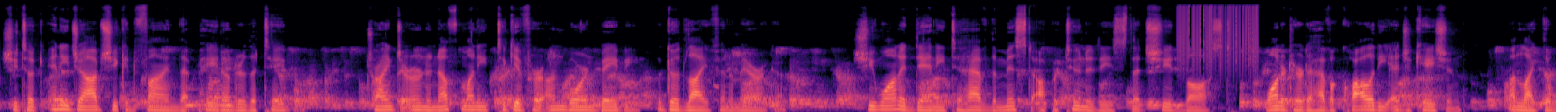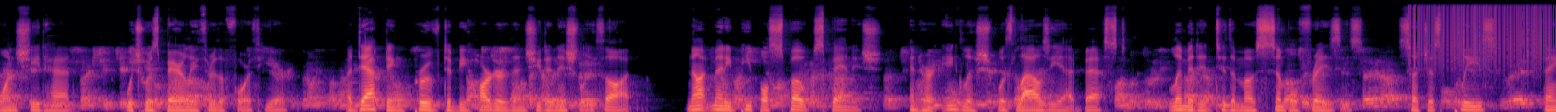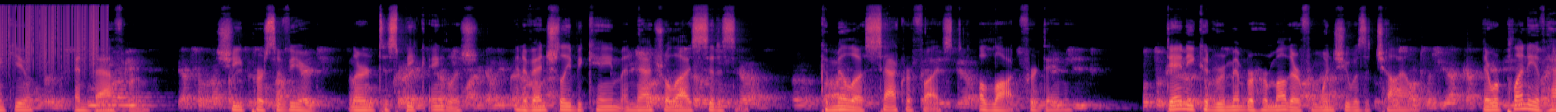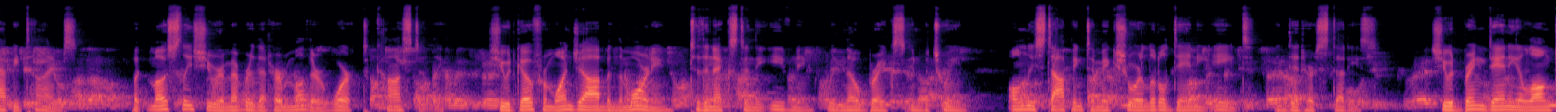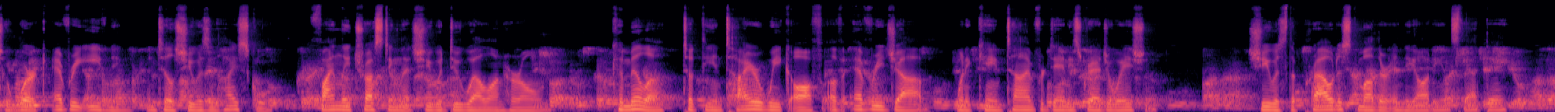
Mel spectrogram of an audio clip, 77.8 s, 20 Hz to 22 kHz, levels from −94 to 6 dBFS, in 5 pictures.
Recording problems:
voice in the background; loud; throughout; 8 dB below the speech
crackling; noticeable; at 12 s and from 30 to 32 s; 10 dB below the speech

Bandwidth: 17.5 kHz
